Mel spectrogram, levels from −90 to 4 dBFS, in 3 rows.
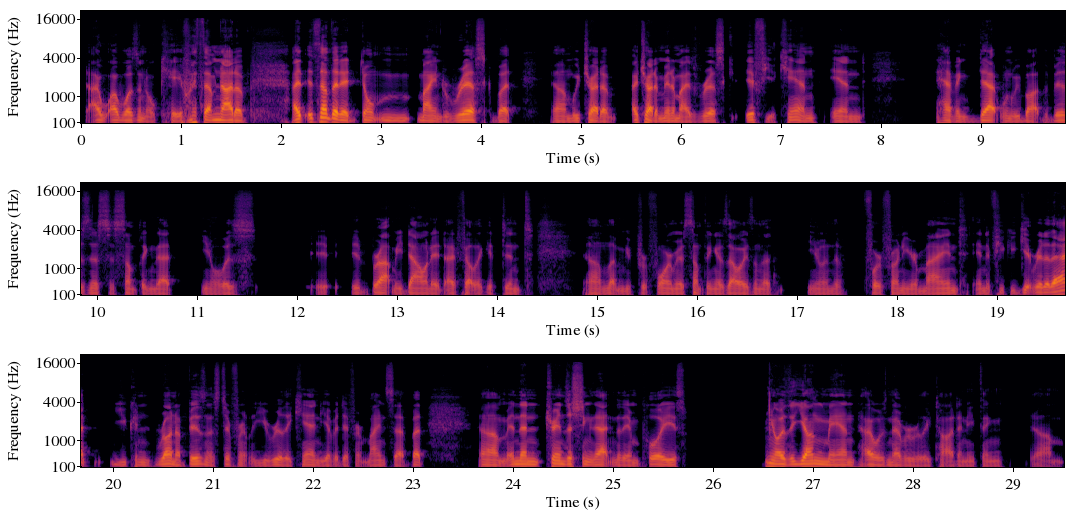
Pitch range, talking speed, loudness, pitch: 80-90 Hz, 240 wpm, -33 LUFS, 85 Hz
